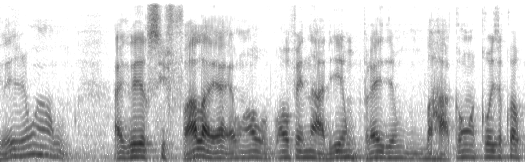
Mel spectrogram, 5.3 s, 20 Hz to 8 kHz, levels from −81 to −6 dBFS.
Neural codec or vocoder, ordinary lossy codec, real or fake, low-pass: none; none; real; 7.2 kHz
